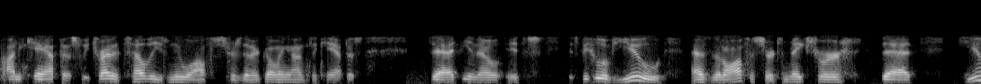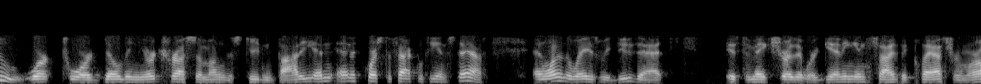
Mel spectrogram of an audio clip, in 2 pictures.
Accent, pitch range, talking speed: American, 110-125 Hz, 200 wpm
